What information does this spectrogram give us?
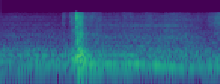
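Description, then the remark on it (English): A car engine hums steadily at a busy gas station by a roundabout in the morning, while a short, sharp whoosh cuts through about a third of the way in, like another vehicle moving past. No one speaks. “It's just a little gas station I stop at every morning. There's usually two cars. This place is full.”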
